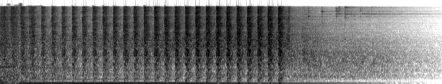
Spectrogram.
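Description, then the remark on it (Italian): Rapid automatic gunfire from armed men aboard a trailer, opening fire on fugitives near Jonestown, Guyana: a fast, steady burst of about two dozen sharp shots over a low rumble, then stops abruptly and fades into a decaying echo. “Aprono il fuoco senza ritegno sui fuggitivi.”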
